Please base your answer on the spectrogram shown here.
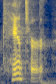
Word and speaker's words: can't: Take the word canter, which is kind of a way that's between walking and running like a horse might do, and just drop that final syllable. So it's can't. And something to keep in mind with can't, not like can, it never reduces. You don't have that schwa sound there.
